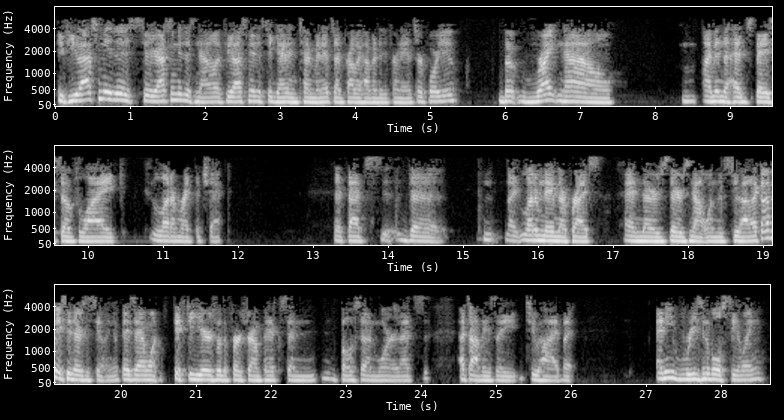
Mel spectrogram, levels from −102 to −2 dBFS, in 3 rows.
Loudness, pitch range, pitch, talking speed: -18 LUFS, 125-150 Hz, 140 Hz, 185 wpm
